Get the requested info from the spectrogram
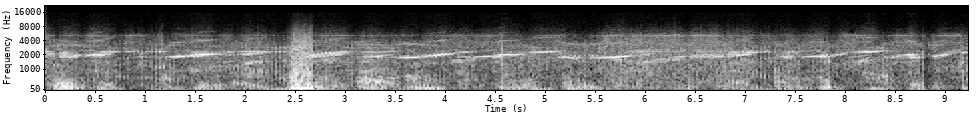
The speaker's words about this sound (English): Some people reported hearing low inaudible voices over the transmission, and it created what can only be called a whale-like sonorous pitch.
